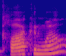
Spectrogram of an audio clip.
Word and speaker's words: Clerkenwell: Is it Clerkenwell? Is that how you pronounce it now?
